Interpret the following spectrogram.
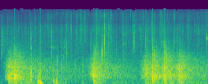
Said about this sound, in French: L'obus russe vient de frapper, la maison brûle en crépitant, la position ukrainienne ratée juste derrière, elle riposte.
